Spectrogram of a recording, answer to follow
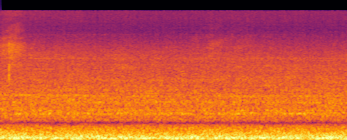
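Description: A steady low rumble with faint hiss under it, and a brief soft rustle right at the start.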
